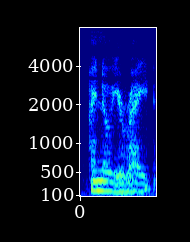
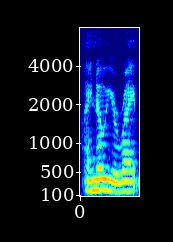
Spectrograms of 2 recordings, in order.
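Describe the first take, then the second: First: Soft hushed whisper of the daughter agreeing. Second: Said in the usual way. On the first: Retold or imitated. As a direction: breathe it as a whispered admission. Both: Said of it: "she tells me".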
